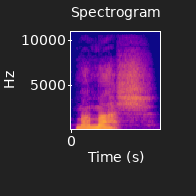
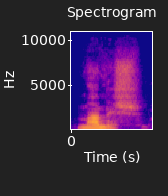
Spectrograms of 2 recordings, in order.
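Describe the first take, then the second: First: It is said with a non-Ashkenazi accent. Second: It is said with an Ashkenazi accent.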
